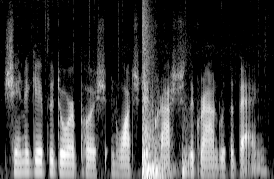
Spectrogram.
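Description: A man reading a scripted horror story in a steady, measured storytelling way. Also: mid-range voice, gravelly, heavy background noise. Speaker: narrator.

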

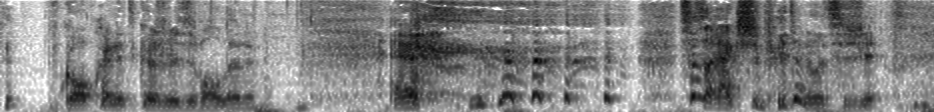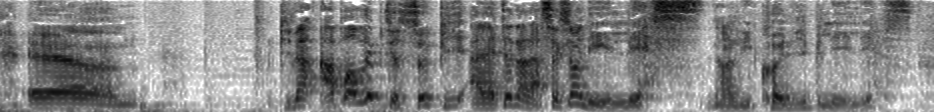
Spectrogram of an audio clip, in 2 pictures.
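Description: Quebecois guy rambling crude stories, husky voice, swoops all over, faint music behind. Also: mid-range voice, normal speed, pauses often. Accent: Québécois French. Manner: crude, profane and animated, with frequent laughs. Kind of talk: casual rambling storytelling monologue.

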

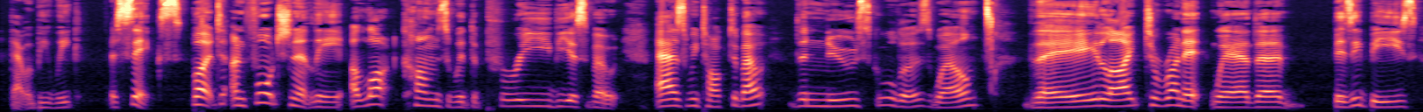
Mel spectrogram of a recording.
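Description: In studio-quality, dry sound, a woman with a lowish voice runs her own reality TV recap podcast, playing the opinionated, gossipy diva in a campy, theatrical way.

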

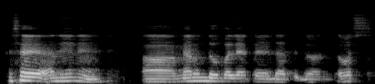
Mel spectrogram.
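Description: A man's voice: mid-range voice, moderate pace. Chatty young Filipino man, lo-fi sound. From Philippines. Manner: storytelling, lively, with many fillers. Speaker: podcast co-host. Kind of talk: casual chat. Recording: dull lo-fi echoey sound.

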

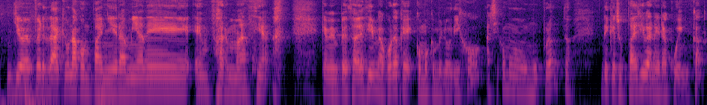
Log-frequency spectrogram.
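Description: A woman's voice: sits low, fairly even intonation, a little fast, pushed and bright, slight background noise. A woman co-hosting a casual podcast, telling a funny story about a friend and quoting her. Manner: anecdote teller, quotes people with laughter. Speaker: podcast co-host. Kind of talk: casual group chat.

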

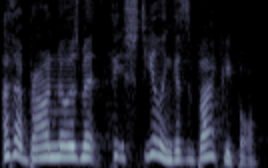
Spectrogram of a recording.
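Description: A young man with a slightly raised voice tells a rambling, casual story, swearing freely and padding his sentences with fillers. His delivery is relaxed and conversational, like a podcast co-host chatting with a friend. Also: high voice, brisk. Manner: laid-back, profane, rambling with fillers.

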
